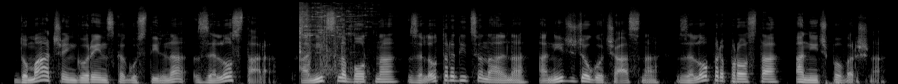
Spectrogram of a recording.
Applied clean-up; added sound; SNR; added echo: none; Shatter; 10 dB; none.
